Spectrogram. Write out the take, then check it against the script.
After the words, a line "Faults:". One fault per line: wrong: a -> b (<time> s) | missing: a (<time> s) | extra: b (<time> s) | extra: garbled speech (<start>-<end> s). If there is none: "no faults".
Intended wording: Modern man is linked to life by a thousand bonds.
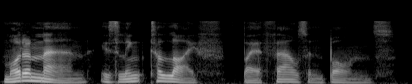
Modern man is linked to life by a thousand bonds.
Faults:
no faults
